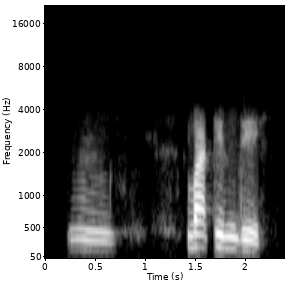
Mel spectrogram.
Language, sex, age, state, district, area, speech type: Manipuri, female, 45-60, Manipur, Imphal East, rural, conversation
